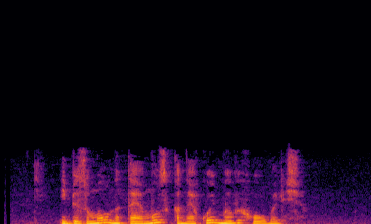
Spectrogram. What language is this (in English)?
Belarusian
